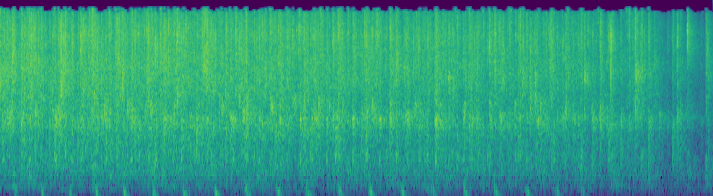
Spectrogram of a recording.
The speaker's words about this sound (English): Please join me in an applause of us great panelists.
